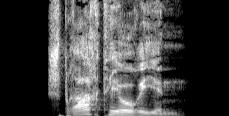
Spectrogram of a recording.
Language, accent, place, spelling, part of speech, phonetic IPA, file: German, Germany, Berlin, Sprachtheorien, noun, [ˈʃpʁaːxteoˌʁiːən], De-Sprachtheorien.ogg
- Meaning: plural of Sprachtheorie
